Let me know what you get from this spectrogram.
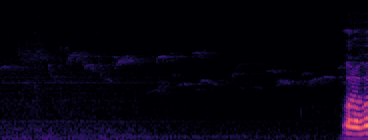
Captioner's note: bird song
